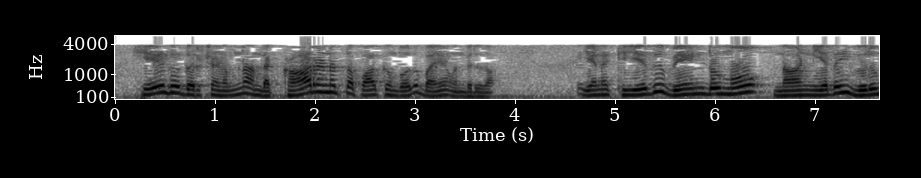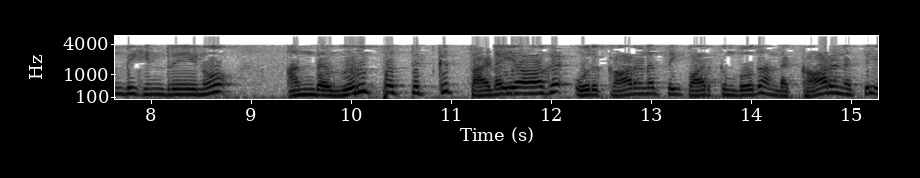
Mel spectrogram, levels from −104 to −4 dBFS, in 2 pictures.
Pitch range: 130-195 Hz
